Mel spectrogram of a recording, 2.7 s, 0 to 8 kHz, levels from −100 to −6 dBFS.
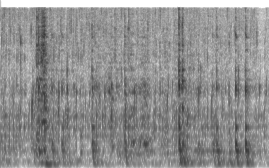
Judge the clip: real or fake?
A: real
